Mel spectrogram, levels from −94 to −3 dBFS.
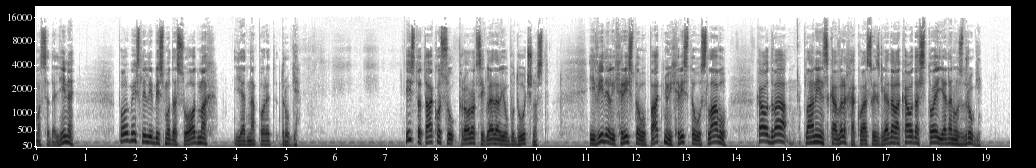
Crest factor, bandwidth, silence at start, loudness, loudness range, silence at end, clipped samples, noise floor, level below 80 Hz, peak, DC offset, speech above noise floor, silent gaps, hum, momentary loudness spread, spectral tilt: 16 dB; 16 kHz; 0 s; -16 LUFS; 7 LU; 0.6 s; under 0.1%; -42 dBFS; -40 dBFS; -2 dBFS; under 0.1%; 26 dB; none; none; 9 LU; -4.5 dB/octave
